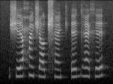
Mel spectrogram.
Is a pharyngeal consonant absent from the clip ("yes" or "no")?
no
